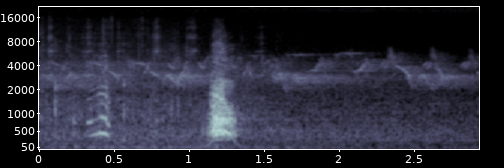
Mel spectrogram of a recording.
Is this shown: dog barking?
yes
